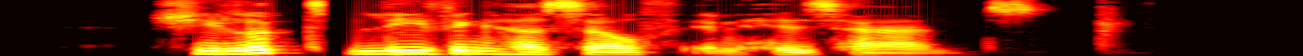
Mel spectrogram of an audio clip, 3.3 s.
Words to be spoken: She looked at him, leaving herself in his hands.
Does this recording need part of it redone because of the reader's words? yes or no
yes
